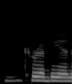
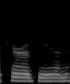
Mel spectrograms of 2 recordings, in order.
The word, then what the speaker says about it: Caribbean: be baptized here in the Caribbean or Caribbean, however you prefer to pronounce it.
